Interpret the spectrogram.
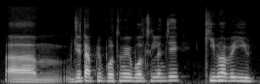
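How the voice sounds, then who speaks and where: A Bangladeshi man hosts a conversational interview. He speaks quickly, with very lively, swinging intonation, and drops English words into his questions. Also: fairly high pitch. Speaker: interview host.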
